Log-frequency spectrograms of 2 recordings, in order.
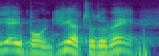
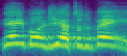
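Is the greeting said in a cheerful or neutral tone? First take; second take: neutral; cheerful. First: The greeting sounds neutral and not cheerful. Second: The greeting sounds cheerful and upbeat.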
